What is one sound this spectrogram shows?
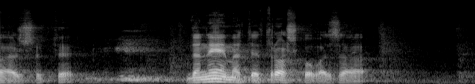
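A middle-aged man speaks with emphasis into a microphone.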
